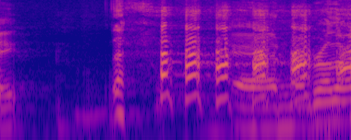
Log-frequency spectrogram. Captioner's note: laughing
